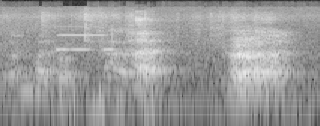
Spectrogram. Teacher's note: So I would say put without the T sound. I can't hear the T. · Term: catch T's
